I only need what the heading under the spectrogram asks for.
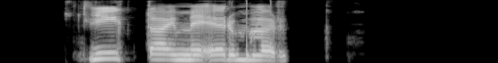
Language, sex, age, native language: Icelandic, female, 8, Icelandic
